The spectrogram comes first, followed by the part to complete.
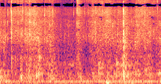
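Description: Bubble-wrap packaging crinkling and crackling as it is handled, with a couple of sharper clicks in the second half.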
